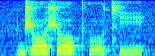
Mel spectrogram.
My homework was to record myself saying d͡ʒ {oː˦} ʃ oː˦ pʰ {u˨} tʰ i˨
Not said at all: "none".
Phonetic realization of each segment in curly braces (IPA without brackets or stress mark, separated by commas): oː˦, uː˨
